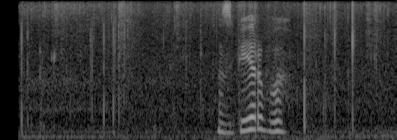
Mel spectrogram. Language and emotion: Russian, neutral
